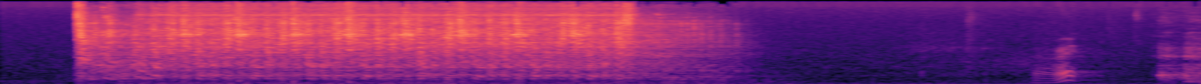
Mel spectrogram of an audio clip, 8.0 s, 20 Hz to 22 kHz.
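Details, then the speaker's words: 1973 Corvette C3, non-running eBay car, starter jumped directly from a battery connected only to the chassis: strong, even starter whir for about four seconds, no dragging or grinding; starter sounds healthy. "we should be able to basically jump start the starter let's see what it sounds [Music] like sounds pretty good"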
